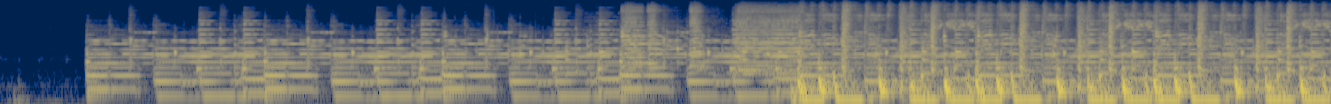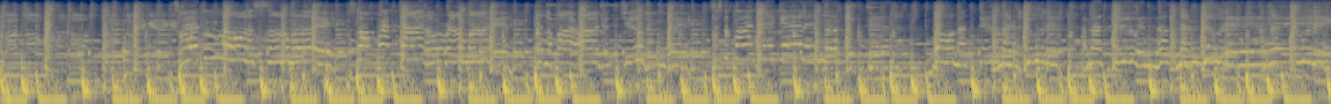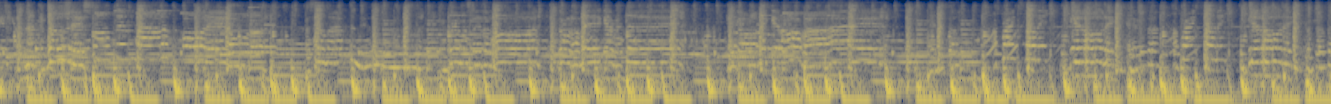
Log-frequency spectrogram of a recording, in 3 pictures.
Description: HIP HOP/R&B
レゲエ・テイストの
